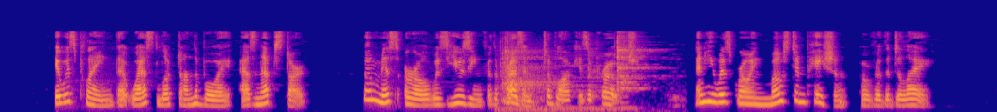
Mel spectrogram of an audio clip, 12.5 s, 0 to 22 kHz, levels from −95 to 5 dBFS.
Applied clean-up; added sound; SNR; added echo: classical method Wiener filter.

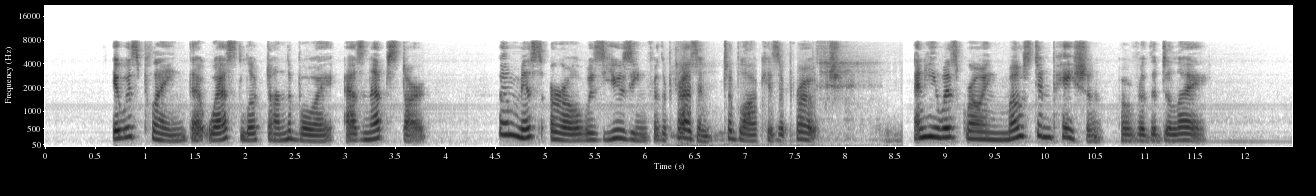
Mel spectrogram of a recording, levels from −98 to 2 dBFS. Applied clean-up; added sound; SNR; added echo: neural separator model SepFormer DNS4.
